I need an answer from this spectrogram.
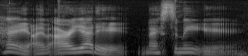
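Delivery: soft, gentle, friendly, unhurried tone. Giving advice on introducing yourself, the speaker demonstrates a greeting: softened tone. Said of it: "naturally soften your tone to be like".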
